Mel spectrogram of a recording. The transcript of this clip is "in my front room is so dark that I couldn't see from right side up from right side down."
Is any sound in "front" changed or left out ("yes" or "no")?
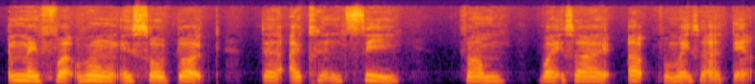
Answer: yes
